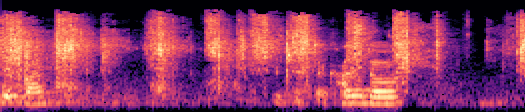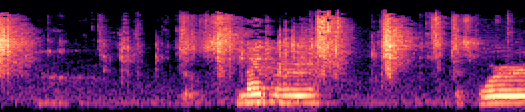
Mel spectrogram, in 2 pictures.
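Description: Paper tears slowly.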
